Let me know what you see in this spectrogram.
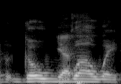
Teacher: Go away. So you got go, your lips are rounded, right? Very rounded. And then for you to move from rounded lips in U to the open away, your mouth will away. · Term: intrusive w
